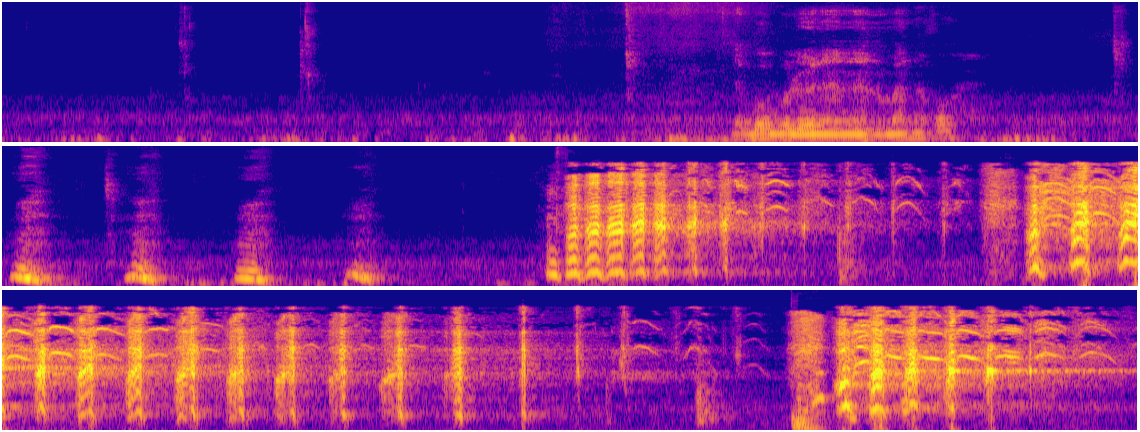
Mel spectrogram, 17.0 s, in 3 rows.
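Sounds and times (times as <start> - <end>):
high-pitched giggling: 8.4 - 17.0.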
